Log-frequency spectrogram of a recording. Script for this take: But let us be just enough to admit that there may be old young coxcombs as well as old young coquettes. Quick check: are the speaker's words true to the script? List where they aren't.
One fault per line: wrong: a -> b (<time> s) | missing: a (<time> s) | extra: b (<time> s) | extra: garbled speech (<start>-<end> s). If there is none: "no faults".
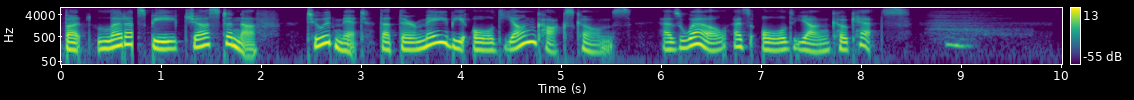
no faults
